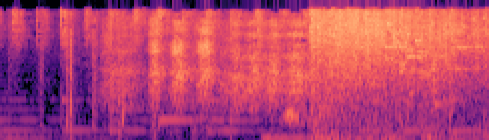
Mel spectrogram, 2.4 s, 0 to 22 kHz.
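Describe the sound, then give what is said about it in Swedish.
A sharp crash of breaking glass as a magpie crashes through a window, with a burst of impacts followed by a bright, sustained tinkling spray of shards that fades out over a couple of seconds. “Vi har 10 fåglar att höra krasa genom en fönster ut här, med andra ord.”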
